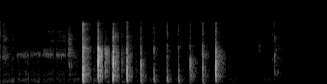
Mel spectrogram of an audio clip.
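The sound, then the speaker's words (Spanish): A single person claps about a dozen times in a quick, steady rhythm, fairly loud, followed by a short pause and one faint tap. “Felicitaciones y un aplauso para mí, un aplauso para myself.”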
